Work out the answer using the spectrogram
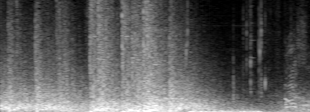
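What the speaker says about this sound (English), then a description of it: "don't bring a pistol to an auto shotty fight" An auto shotgun fires in a GTA V firefight, a loud, rapid volley of heavy blasts booming close up for about two and a half seconds before cutting off, leaving a fainter tail.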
